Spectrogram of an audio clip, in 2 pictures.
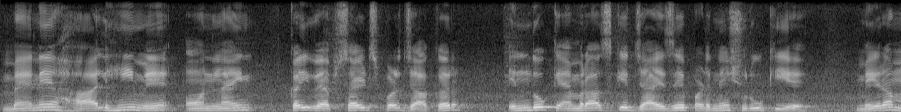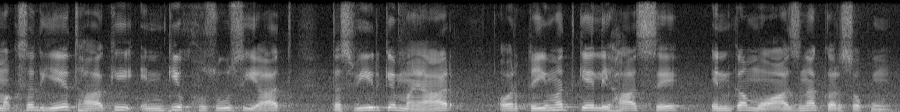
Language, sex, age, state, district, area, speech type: Urdu, male, 18-30, Uttar Pradesh, Rampur, urban, spontaneous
